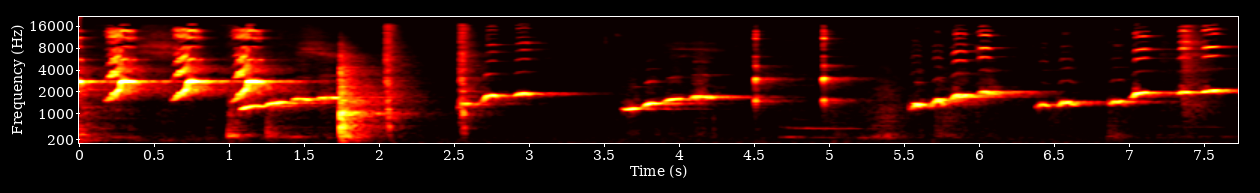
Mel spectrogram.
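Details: A pet cockatiel, learning to sing, whistles the Addams Family theme in bright, rising slurred notes with short pauses.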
